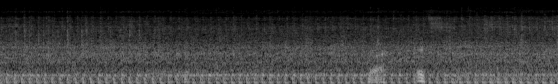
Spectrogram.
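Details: 2007 Honda CT110 that sat three years, idling after cam chain adjusted as far as possible: fast steady beat with light mechanical clatter, still a little noisy; possibly cam chain, cause unconfirmed.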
